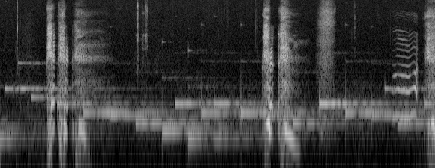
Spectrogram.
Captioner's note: chorus maiden clears her throat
